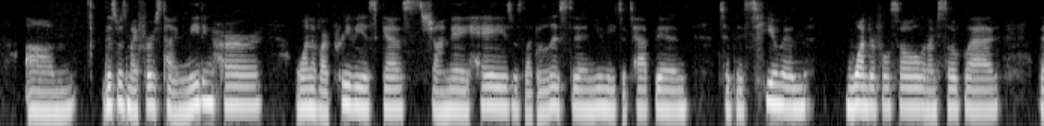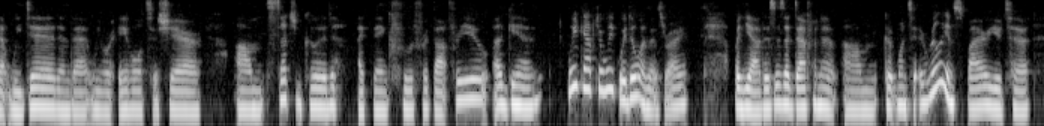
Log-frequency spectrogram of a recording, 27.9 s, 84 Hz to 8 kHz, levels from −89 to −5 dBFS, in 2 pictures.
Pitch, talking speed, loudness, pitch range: 165 Hz, 160 wpm, -24 LUFS, 155-175 Hz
